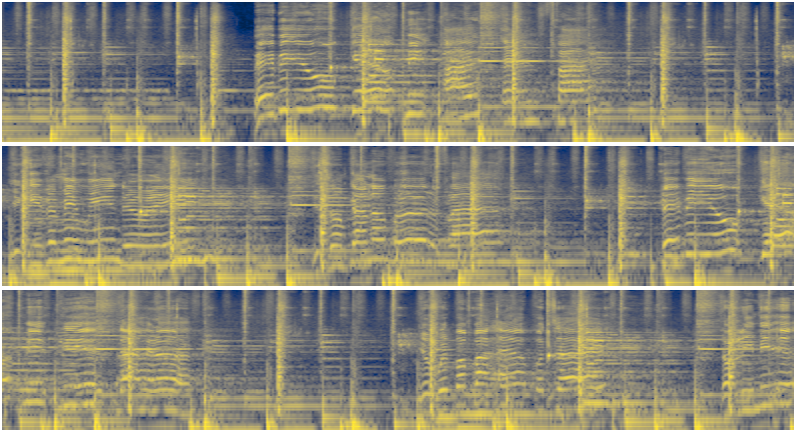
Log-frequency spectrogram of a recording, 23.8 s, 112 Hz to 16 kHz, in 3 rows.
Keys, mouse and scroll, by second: 0.6-23.7 drag.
